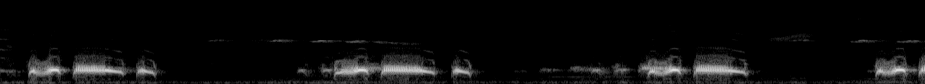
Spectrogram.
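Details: Spotted dove lure call in the double-kuk style used for hunting: three-part cooing phrases (short note, long coo, clipped ending) repeated about every three seconds, with quiet pauses between.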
